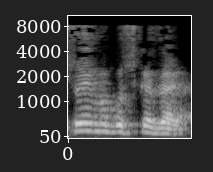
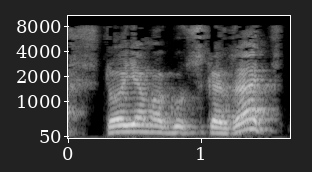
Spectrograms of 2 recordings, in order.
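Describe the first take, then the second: First: It sounds resigned, admitting fault. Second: It sounds defiant, pushing back.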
